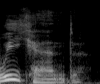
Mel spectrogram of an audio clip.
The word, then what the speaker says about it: weekend: یادتون باشه امریکن قسمت اول استرس میگیره، اما اگر بریتیش صحبت میکنید weekend استرس قسمت دوم.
